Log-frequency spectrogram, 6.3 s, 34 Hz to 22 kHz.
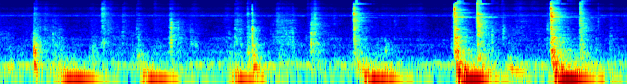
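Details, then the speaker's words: Long Island home steam heating system where a radiator was added over 30 feet away on an undersized pipe: sharp, irregular metallic bangs about once a second ring through the moving pipes, with low rumbling between them. Steam hitting water causes steam (water) hammer. "So that hammering sound that we're hearing is steam hitting water and violently exploding that water. And it expands thousands of times its original size. And you have this banging sound, which is annoying because some knucklehead decided to do this."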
